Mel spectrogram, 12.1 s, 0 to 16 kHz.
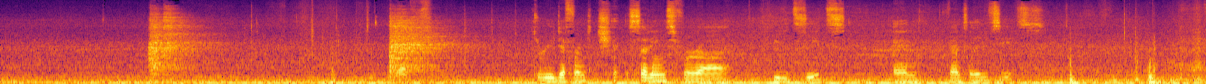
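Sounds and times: car engine idling hum: 0.0 - 12.0.

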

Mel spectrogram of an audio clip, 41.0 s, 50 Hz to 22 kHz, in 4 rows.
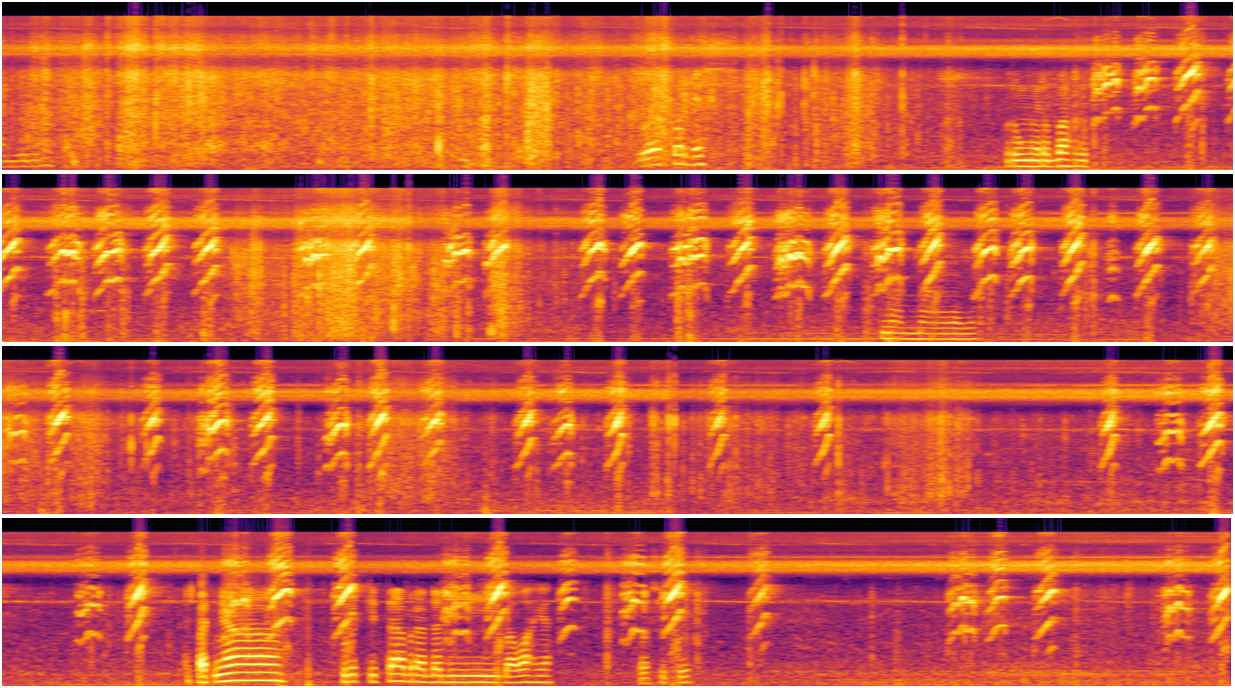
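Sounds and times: insects buzzing: 0.0 - 41.0
small bird calling: 7.8 - 27.8, 29.6 - 37.5, 38.6 - 41.0.

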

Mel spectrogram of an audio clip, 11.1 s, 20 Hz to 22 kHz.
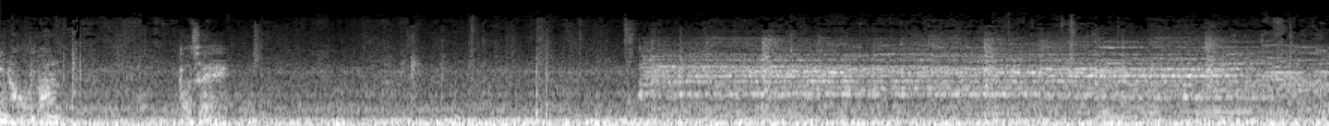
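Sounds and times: airliner engine and air rumble: 0.0 - 11.0.

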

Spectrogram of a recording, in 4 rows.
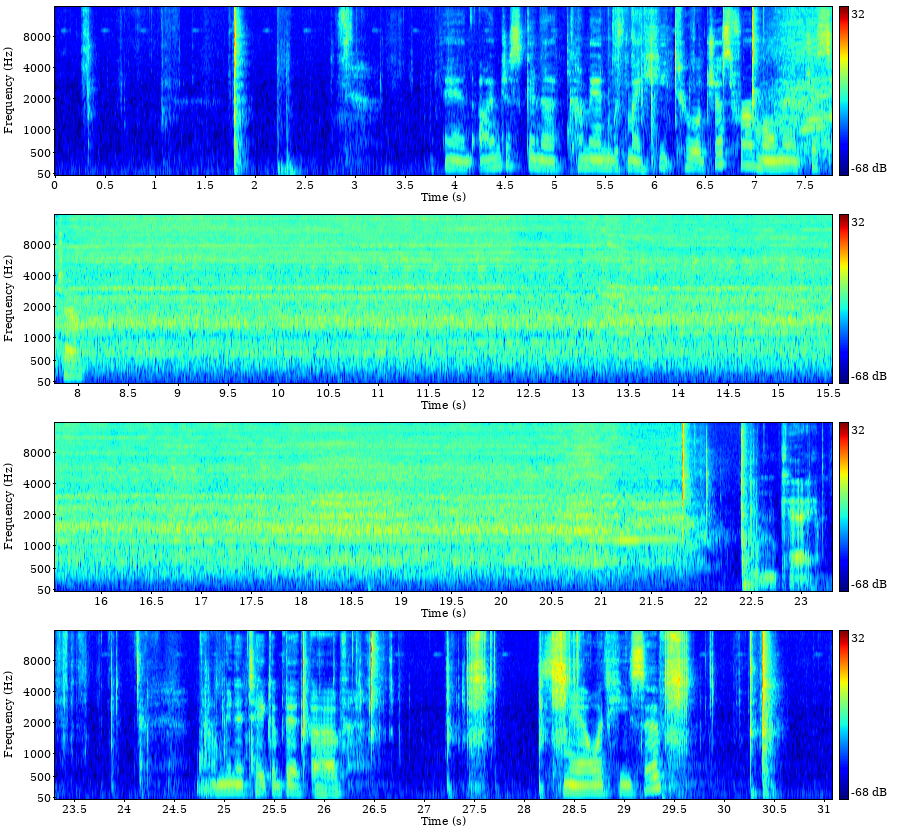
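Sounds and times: heat tool blowing air: 7.0 - 22.2.

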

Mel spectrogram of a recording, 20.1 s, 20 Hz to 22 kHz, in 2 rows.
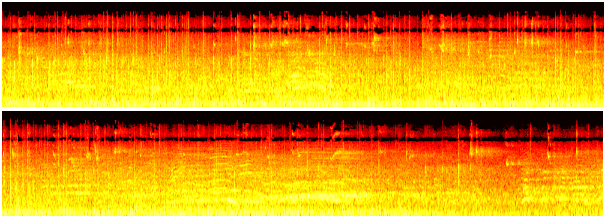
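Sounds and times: basketballs bouncing on hardwood: 0.0 - 17.0.

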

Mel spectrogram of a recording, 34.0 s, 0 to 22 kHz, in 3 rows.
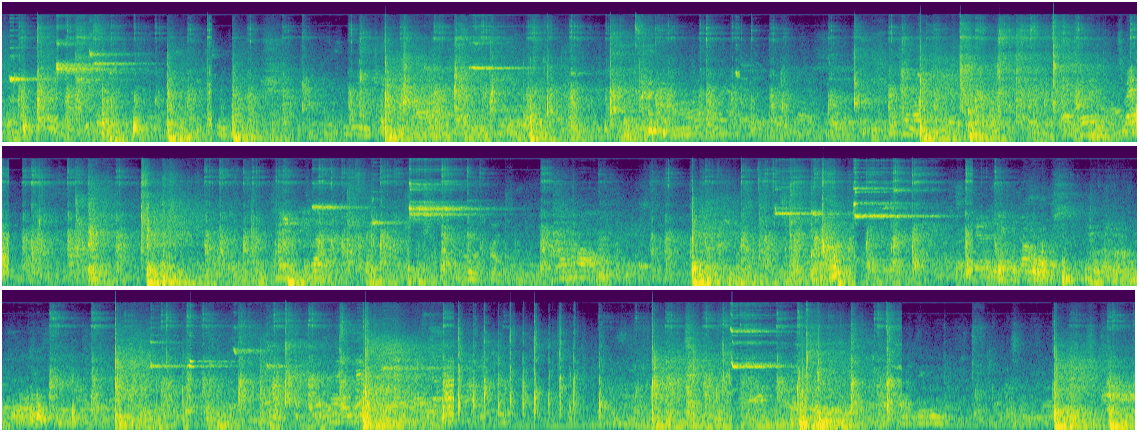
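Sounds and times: people talking: 0.1 - 11.6, 13.9 - 18.0, 19.1 - 34.0.

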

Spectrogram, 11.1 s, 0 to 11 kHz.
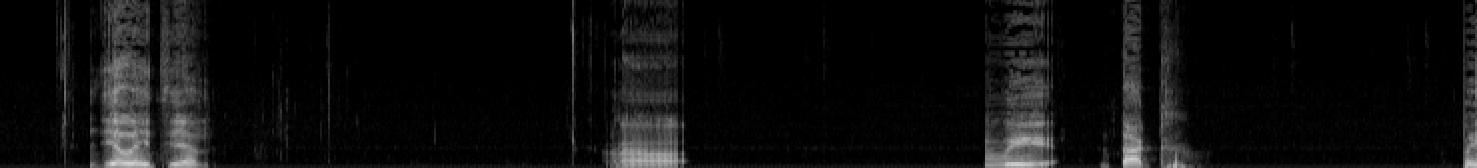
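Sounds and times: faint electrical hum: 0.0 - 11.0
man's hesitation sound: 4.3 - 5.3.

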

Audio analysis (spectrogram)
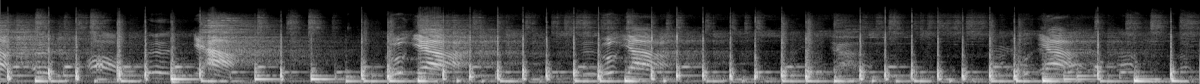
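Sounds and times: gamelan drums and metal percussion: 0.0 - 12.0.

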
